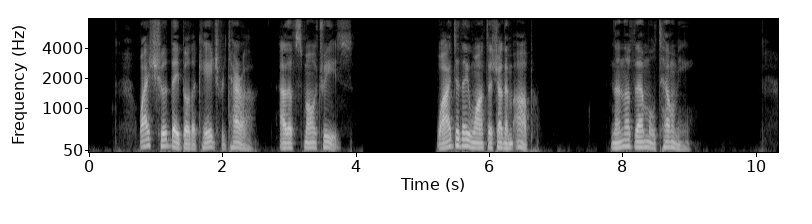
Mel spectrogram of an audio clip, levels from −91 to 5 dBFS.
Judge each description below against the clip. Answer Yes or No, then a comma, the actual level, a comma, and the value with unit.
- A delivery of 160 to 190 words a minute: No, average, 150 wpm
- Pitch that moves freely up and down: No, average, 3.0 semitones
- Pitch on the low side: Yes, low, 110 Hz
